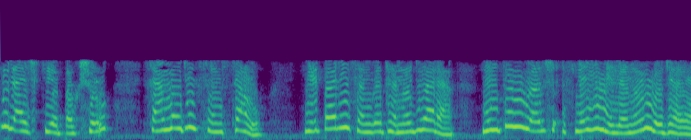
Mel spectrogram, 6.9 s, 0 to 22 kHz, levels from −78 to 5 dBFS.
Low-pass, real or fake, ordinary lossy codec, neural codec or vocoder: 3.6 kHz; fake; none; codec, 16 kHz in and 24 kHz out, 2.2 kbps, FireRedTTS-2 codec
